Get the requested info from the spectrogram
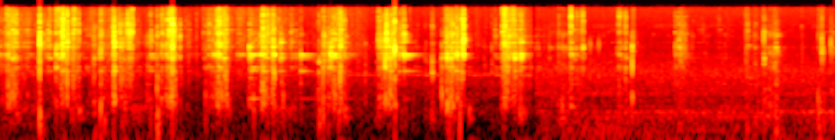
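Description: A serrated metal hand digging trowel raking and chopping through hard-packed, debris-filled dirt, with a quick run of scrapes and clinks as the blade strikes hard bits in the soil. The strokes come thick for about five seconds, then thin out and grow fainter.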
